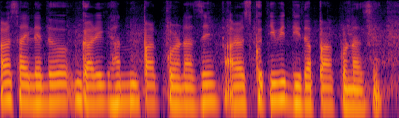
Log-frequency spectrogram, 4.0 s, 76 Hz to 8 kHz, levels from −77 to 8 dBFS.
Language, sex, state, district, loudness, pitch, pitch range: Nagamese, male, Nagaland, Dimapur, -14 LUFS, 140 Hz, 130-145 Hz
